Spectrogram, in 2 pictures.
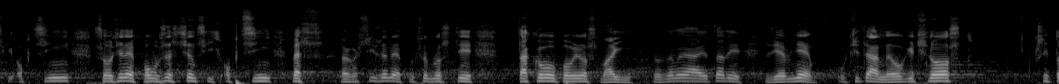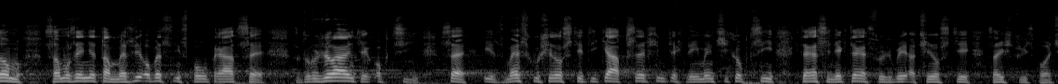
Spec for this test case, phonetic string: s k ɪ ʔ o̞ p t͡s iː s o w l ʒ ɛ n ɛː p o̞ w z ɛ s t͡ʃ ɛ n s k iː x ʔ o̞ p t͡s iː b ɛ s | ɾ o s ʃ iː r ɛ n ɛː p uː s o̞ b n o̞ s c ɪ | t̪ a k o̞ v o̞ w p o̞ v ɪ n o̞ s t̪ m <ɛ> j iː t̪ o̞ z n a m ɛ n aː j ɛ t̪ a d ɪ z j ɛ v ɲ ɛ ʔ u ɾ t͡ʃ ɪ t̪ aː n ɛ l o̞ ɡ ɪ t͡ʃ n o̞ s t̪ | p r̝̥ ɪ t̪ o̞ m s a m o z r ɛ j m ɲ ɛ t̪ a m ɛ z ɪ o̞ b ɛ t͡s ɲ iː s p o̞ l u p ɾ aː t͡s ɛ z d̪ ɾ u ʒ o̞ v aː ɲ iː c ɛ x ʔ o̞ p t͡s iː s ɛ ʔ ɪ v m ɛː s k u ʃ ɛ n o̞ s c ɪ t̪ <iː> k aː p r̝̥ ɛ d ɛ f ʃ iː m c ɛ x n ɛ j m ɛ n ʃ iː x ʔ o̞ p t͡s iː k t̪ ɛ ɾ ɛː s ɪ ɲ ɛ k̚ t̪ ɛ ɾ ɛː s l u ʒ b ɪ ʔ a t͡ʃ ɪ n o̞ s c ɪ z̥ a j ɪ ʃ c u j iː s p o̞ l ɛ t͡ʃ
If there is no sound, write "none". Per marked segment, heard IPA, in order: a, iː

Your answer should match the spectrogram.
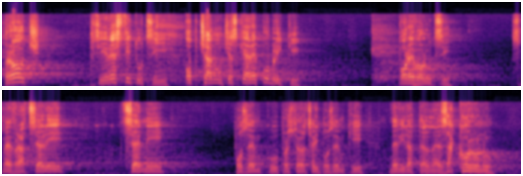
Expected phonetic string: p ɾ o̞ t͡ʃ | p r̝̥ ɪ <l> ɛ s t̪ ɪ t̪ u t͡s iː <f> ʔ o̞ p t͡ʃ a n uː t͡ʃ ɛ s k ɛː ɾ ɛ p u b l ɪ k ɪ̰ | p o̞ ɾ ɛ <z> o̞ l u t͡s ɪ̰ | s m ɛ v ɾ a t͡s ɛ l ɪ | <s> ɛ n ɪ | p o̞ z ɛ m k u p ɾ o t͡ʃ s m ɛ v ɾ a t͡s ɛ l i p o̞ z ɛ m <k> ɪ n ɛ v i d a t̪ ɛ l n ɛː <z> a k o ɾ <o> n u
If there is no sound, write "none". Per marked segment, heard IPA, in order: ɾ, x, v, t͡s, k, z, u

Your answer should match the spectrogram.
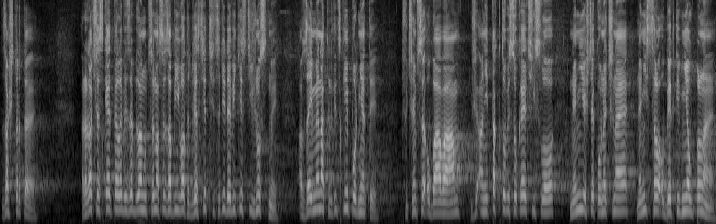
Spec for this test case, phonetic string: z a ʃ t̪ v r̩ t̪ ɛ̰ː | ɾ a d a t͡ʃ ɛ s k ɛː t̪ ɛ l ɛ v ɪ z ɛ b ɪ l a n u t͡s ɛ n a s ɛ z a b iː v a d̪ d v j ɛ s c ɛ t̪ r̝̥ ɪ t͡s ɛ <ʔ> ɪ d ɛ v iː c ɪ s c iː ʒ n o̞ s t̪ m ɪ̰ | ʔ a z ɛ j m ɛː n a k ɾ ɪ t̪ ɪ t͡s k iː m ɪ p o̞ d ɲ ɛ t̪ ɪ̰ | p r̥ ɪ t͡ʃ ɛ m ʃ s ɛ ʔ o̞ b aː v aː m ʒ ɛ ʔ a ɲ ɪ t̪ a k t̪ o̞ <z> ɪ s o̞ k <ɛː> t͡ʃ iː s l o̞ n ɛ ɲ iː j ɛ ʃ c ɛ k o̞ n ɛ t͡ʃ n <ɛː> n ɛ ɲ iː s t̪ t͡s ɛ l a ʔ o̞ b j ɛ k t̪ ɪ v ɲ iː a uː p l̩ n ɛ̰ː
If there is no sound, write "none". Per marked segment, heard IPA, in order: c, v, ɛː, ɛː

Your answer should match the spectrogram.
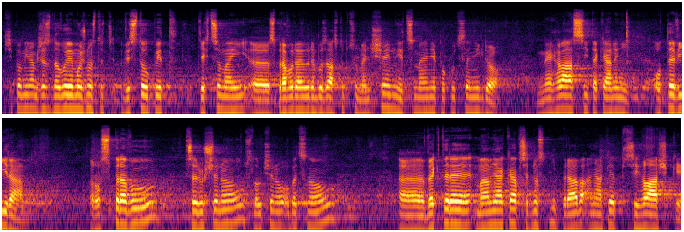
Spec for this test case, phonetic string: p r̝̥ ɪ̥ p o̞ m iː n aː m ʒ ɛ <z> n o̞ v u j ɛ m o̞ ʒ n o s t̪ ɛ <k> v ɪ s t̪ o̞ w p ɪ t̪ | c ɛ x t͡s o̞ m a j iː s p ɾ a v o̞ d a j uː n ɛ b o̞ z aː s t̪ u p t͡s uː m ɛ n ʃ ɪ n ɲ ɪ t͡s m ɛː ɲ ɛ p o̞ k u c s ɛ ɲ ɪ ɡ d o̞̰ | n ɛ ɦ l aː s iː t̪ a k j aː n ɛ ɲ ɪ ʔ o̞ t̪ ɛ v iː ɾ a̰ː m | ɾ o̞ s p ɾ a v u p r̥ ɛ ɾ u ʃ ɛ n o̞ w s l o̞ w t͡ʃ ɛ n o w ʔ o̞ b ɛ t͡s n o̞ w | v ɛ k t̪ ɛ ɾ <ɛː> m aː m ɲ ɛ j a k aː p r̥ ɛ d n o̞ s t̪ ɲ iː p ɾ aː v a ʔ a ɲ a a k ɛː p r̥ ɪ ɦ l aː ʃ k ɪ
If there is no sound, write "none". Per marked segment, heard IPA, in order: z, c, ɛː

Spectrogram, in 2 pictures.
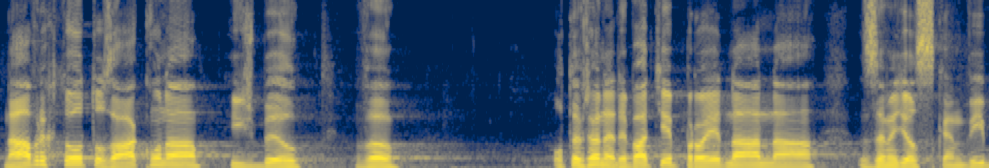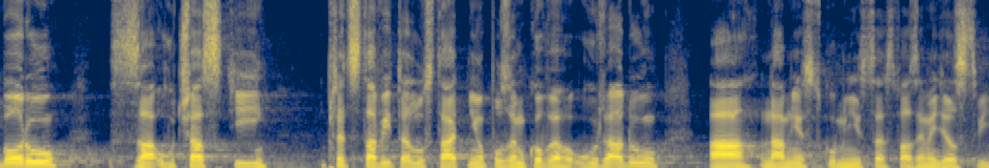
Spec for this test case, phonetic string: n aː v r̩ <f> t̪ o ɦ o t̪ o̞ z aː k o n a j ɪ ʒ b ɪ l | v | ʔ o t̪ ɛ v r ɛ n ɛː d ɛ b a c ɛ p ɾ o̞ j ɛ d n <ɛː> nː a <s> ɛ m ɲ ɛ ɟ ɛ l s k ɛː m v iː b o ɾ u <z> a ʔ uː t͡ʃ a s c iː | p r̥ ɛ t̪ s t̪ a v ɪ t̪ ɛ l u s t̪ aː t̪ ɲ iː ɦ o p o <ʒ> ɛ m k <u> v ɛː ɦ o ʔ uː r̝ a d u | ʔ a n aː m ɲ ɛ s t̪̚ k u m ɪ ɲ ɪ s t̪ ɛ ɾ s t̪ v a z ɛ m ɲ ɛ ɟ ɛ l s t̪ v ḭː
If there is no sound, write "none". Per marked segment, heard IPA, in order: x, aː, z, z, z, o

